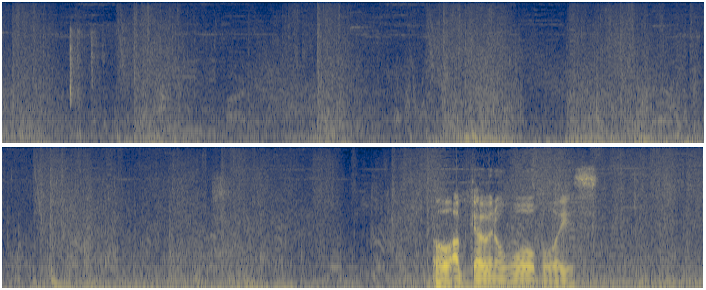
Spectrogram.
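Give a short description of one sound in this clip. Video game sound effects of spells and hits play.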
